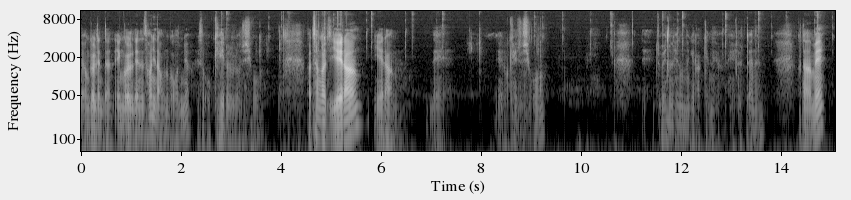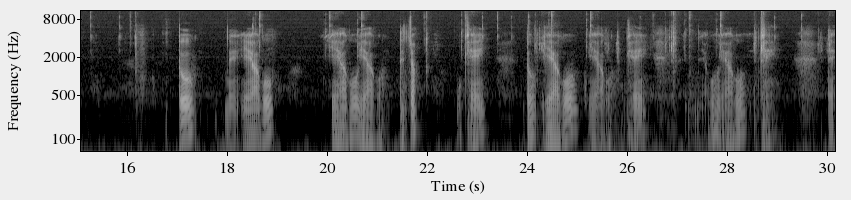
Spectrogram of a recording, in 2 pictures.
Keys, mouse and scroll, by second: 3.9 shift+right click, 4.8 space, 7.9 space, 9.0 shift+right click, 16.0 shift+right click, 21.8 shift+right click, 24.3 space, 25.8 space, 27.0 space, 28.7 space.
